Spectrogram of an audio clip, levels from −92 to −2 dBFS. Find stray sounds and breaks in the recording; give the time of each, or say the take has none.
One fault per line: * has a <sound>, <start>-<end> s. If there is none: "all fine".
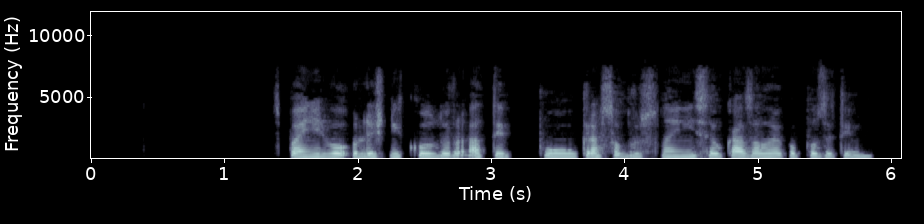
all fine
